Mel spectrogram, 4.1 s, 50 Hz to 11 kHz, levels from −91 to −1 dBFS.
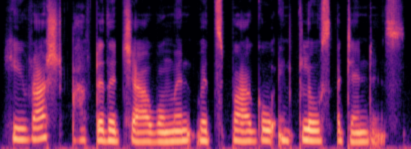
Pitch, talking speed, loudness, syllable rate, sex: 180 Hz, 145 wpm, -18 LUFS, 4.8 syllables/s, female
